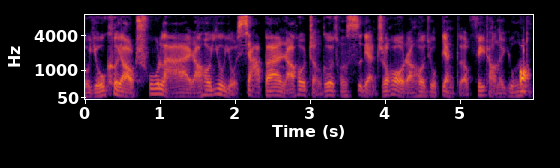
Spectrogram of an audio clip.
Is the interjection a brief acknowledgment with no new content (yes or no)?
no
